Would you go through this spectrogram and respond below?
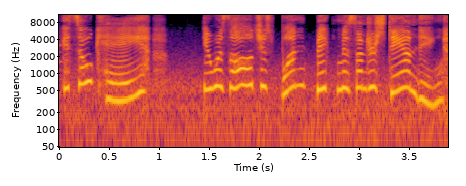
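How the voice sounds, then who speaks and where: Very high, squeaky, chirpy little girl. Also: animated, normal speed, background noise. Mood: reassuring. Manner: perky, exclamatory. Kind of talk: animated video game voice acting.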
